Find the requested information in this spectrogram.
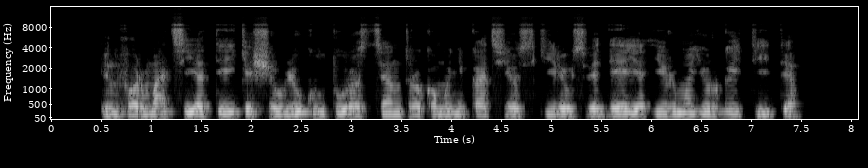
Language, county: Lithuanian, Vilnius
